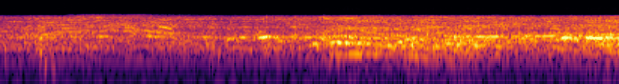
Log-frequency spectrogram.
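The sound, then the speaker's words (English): Steady, dense crowd noise from spectators at a basketball game, a continuous murmur of many voices with scattered shouts, swelling slightly louder toward the end. “Well, good thing we have crowd noise to keep you over here.”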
